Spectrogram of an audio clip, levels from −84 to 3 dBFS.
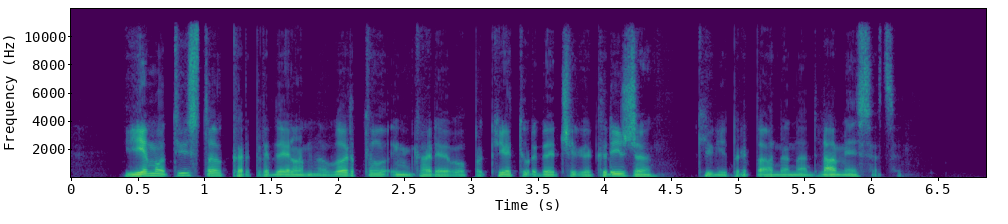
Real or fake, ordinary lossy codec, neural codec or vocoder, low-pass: fake; none; codec, 24 kHz, 1.5 kbps, HILCodec; 10.8 kHz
